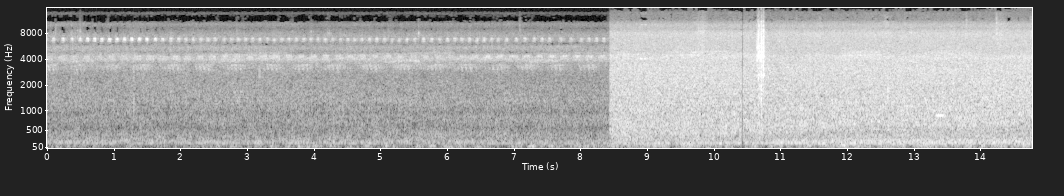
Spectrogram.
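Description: Night insects calling in a rapid, regular high-pitched pulsing over faint hiss. About eight and a half seconds in, the sound cuts abruptly to a louder, steady rush of running creek water, with one sharp click a couple of seconds later.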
